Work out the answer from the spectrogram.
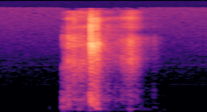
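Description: A single sneeze or stifled sneeze: a sharp, breathy burst that peaks early, then trails off in a softer rasp, alone in otherwise silent surroundings.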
